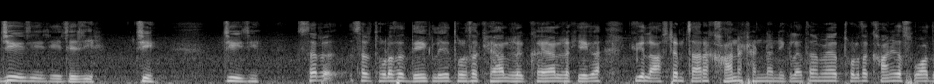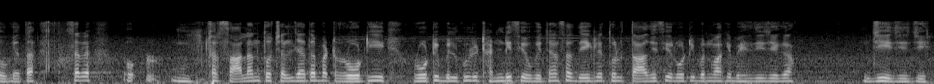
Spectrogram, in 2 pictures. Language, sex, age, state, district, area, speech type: Urdu, male, 18-30, Delhi, East Delhi, urban, spontaneous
